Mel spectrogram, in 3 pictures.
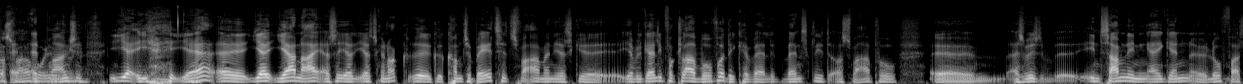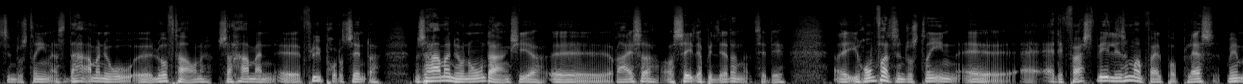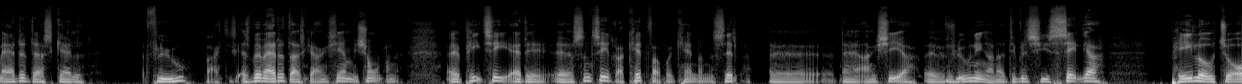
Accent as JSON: {"language": "Danish", "town": "Esbjerg", "region": "Region of Southern Denmark", "country": "Denmark", "tie": "born or raised there", "said": "Jeg har selv født og opvokset i Esbjerg."}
